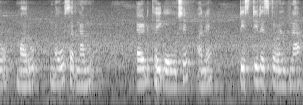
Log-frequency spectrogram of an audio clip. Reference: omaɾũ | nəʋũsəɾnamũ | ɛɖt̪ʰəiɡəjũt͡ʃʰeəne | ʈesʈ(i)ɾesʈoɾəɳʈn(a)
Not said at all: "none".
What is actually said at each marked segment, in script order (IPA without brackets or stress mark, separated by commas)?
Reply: i, a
